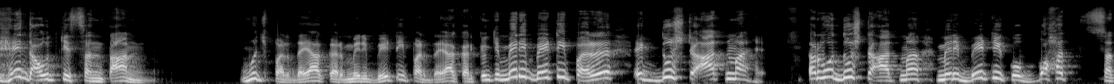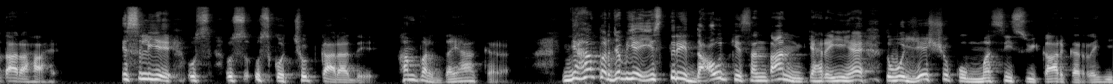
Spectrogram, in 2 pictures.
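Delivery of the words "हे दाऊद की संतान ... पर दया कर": ordinary delivery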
